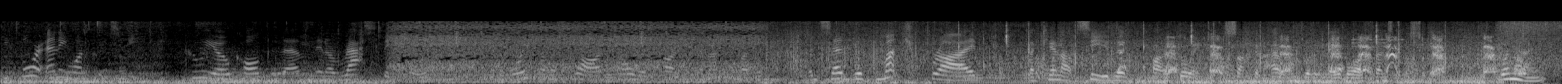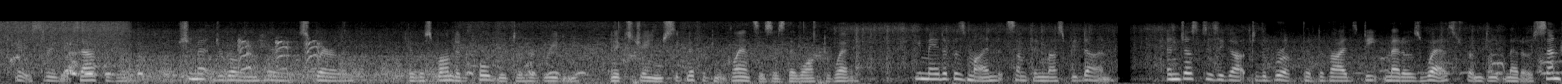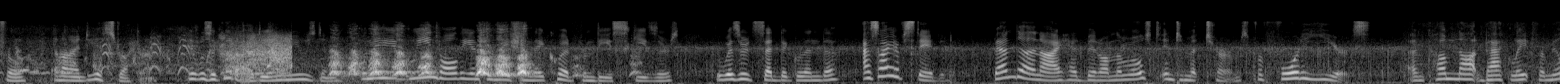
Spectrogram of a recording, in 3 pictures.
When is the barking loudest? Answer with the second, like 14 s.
36 s.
